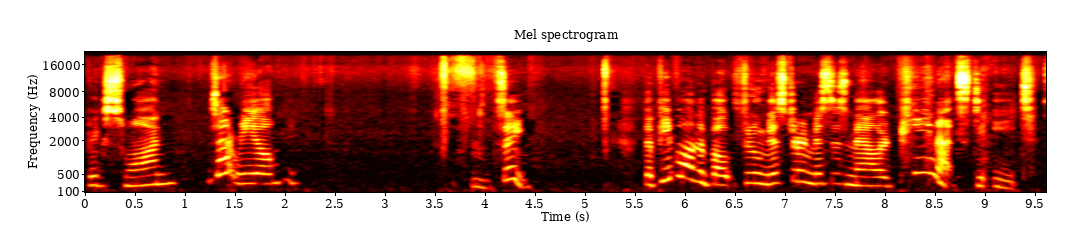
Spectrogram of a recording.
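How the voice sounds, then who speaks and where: A woman's voice: high voice, big pitch swings, slow, pauses often, low-quality recording. A woman teacher reading a picture book aloud to young children, explaining it simply in short, repetitive asides. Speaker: preschool or special-needs teacher.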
